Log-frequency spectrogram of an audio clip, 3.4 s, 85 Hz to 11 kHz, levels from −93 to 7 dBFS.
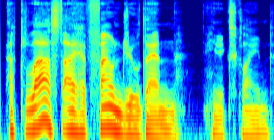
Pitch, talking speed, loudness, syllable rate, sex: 100 Hz, 155 wpm, -17 LUFS, 3.9 syllables/s, male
